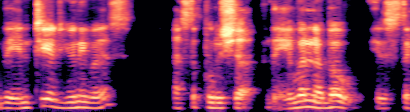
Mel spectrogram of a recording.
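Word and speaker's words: पुरुष: Veda metum purusha mahantam the sha here is a cerebral sha. So the tip of the tongue has to point upwards.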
